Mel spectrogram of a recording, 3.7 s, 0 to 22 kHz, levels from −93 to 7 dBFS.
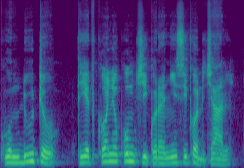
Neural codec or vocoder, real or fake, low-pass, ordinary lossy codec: codec, 44.1 kHz, 3.4 kbps, Pupu-Codec; fake; none; none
